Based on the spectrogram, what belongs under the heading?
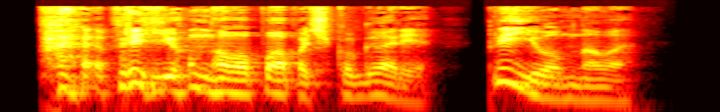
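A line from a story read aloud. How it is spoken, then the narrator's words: Laughing. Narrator (Russian): рассмеялся Рафаэль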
